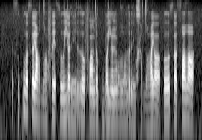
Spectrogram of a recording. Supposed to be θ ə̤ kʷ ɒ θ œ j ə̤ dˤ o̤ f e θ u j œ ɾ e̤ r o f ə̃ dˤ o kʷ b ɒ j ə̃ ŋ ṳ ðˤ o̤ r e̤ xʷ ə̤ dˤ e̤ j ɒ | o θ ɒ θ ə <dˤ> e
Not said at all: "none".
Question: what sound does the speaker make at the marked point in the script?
ðˤ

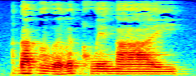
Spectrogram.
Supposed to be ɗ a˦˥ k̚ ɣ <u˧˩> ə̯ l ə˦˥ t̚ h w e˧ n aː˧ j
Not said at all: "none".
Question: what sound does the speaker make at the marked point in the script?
u˧˩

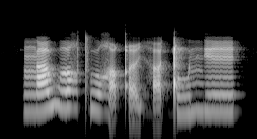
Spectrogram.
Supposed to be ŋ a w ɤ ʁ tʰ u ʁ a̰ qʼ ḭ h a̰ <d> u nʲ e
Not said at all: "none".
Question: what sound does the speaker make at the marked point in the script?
ǃ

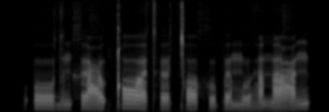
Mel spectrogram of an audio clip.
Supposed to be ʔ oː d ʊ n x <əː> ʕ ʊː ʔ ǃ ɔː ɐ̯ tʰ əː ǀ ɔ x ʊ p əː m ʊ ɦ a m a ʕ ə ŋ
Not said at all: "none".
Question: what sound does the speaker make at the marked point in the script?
əː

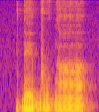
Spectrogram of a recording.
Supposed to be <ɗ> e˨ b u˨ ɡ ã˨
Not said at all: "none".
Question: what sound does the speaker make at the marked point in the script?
ɗ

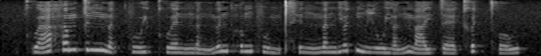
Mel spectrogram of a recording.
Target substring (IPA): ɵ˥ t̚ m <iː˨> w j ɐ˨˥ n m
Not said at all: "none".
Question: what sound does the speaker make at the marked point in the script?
iː˨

